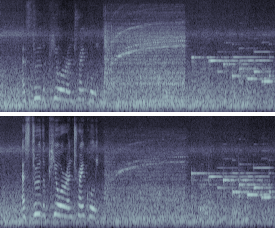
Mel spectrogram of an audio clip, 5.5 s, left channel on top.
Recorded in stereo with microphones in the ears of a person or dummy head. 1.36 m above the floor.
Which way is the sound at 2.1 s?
30° left (ahead or behind).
